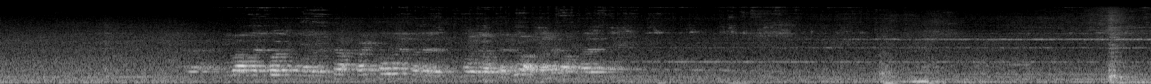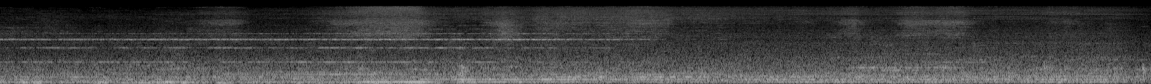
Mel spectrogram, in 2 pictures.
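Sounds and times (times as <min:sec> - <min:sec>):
low train rumble: 0:00.0 - 0:23.0
train wheels squealing: 0:04.3 - 0:18.7, 0:19.7 - 0:22.7.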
